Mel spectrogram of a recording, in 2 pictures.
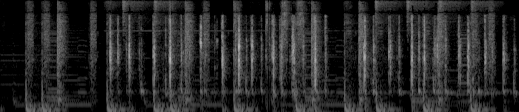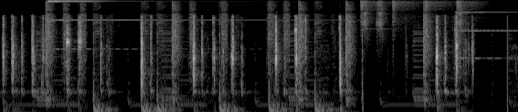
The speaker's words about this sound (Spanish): Y el sonido débil, que pusimos de ejemplo los dedos sobre las teclas de un ordenador.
